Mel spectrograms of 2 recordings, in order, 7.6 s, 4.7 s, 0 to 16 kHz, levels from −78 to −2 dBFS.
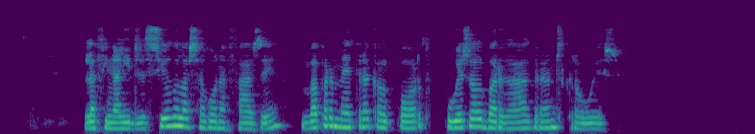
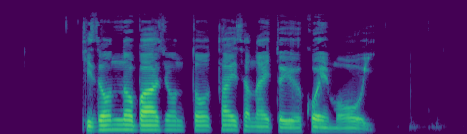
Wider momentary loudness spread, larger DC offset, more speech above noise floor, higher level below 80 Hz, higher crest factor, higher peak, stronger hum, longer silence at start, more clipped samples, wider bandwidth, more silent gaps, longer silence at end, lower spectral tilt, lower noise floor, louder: about the same, 8 LU vs 9 LU; neither; about the same, 51 dB vs 48 dB; second, -68 dBFS vs -60 dBFS; about the same, 18 dB vs 22 dB; second, -12 dBFS vs -4 dBFS; neither; about the same, 0.85 s vs 0.85 s; neither; second, 8 kHz vs 11 kHz; neither; first, 1.4 s vs 0.95 s; about the same, -5.5 dB/octave vs -5.5 dB/octave; first, -81 dBFS vs -72 dBFS; second, -30 LUFS vs -24 LUFS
